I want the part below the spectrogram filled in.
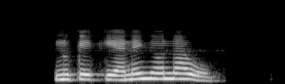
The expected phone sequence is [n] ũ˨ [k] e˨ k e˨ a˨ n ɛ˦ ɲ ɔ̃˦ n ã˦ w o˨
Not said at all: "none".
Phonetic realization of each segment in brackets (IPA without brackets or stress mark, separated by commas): n, k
